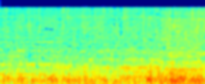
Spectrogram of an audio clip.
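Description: Heavy rain falls steadily in a dense, constant hiss with low thundery rumble underneath, close and loud throughout with no voices.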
